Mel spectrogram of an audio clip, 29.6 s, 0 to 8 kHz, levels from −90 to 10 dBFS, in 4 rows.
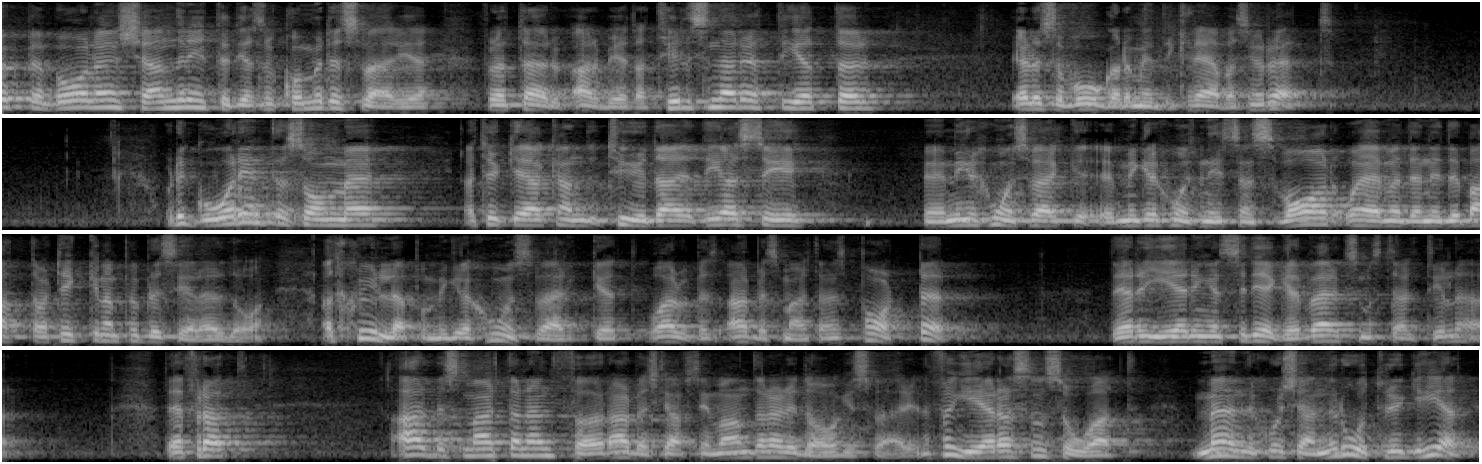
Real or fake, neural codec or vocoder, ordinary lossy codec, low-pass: real; none; none; none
